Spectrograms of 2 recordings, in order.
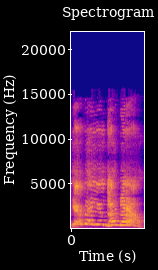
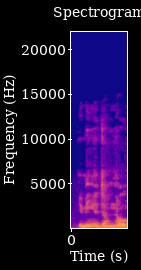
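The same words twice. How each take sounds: First: Very high squeal of surprise; shrill high shout. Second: Said in the usual way. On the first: Pretend. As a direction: squeak it out in shock. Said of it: "Shouted her". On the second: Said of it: "shouted Rinda".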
